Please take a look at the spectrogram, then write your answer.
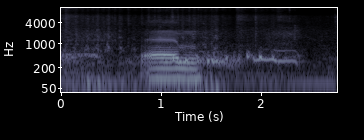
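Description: A roller pigeon coos in a loft, giving one clear, fairly close burst of throaty cooing, followed by softer, shorter coos over faint background noise.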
